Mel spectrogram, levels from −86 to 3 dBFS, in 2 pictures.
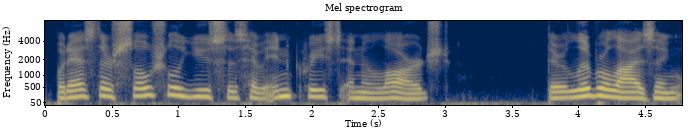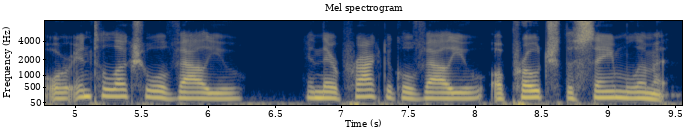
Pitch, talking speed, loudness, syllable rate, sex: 180 Hz, 140 wpm, -18 LUFS, 5.0 syllables/s, female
